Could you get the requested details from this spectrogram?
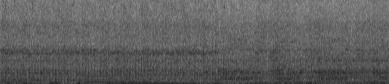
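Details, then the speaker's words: Isuzu Traviz idling: a rough, raspy scraping, like a dry bearing, comes from the loose, unevenly worn aircon/accessory belt. There is no major engine fault and the fix is replacing the belt. "Hindi niya alam bet lang pala yung maingay. Kasi nga kung maririnig niyo yung ingay ng makina kaskas siya. Na akala mo bearing na walang grasa eh."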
